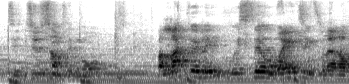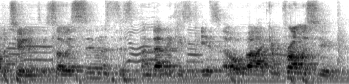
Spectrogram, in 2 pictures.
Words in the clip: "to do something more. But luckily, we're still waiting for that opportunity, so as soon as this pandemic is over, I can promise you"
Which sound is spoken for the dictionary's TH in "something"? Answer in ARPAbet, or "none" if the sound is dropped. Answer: TH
